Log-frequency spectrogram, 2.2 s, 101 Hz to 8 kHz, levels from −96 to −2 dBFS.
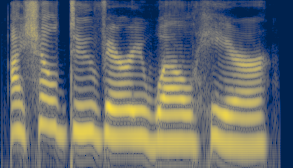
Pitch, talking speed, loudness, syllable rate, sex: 225 Hz, 165 wpm, -16 LUFS, 4.1 syllables/s, female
